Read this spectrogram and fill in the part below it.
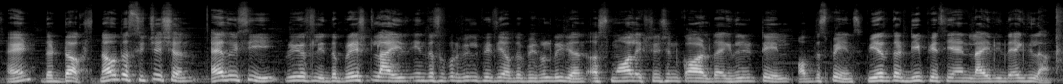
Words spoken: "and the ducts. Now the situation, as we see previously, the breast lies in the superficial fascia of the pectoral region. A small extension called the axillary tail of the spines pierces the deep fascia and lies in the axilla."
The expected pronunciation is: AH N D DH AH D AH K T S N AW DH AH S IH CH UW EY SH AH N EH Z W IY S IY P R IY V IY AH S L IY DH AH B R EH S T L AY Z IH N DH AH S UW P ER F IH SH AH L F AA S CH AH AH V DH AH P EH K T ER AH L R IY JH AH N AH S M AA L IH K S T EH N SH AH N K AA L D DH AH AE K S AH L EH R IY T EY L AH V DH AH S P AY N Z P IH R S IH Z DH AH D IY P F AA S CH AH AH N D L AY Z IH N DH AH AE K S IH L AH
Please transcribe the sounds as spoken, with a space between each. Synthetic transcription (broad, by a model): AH N D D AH D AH K S N AW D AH S IH CH UW EY SH AH N EH Z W IY S IY P R IY V IY AH S L IY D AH B R EH S T L AY Z IH N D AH S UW P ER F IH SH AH L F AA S AH AH V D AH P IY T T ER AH L R IY JH AH N AH S M AA L IH K S T EH N SH AH N K AA L D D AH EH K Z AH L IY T T EY L AH V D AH S P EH N S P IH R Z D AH D IY P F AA S AH AH N D L AY Z IH N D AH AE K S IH L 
